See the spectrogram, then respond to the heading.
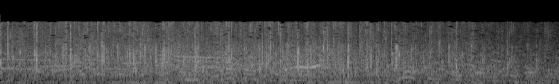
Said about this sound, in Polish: I brawa dla wszystkich organizatorów.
